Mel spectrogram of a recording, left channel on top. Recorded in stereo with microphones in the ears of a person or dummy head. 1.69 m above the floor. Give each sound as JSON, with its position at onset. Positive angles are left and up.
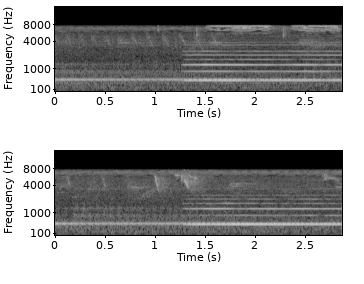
{"t": 1.2, "sound": "a flute", "side_deg": 60, "distance_m": 3.0}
